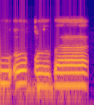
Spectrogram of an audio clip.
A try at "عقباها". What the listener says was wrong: The last ain is not clear. You're saying more like a hamza. Once again, عقباها.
